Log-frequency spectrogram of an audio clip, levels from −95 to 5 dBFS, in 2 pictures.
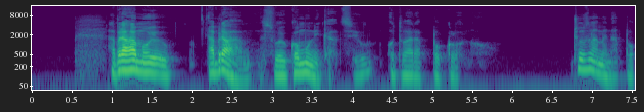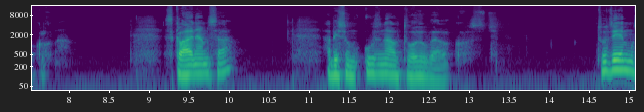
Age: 60-79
